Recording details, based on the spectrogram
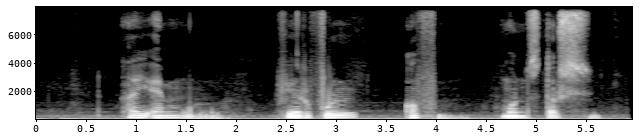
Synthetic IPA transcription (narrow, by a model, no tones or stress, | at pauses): ajɛ̃m | fiəɾful | ʔɔf | mɔ̃nst̪ə̰ɾs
